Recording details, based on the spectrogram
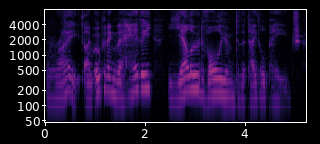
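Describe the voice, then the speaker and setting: A woman hosting a gamebook playthrough, reading dramatically in an expressive, playful way with casual asides. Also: low voice, slow pace. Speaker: host of a gamebook let's play.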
